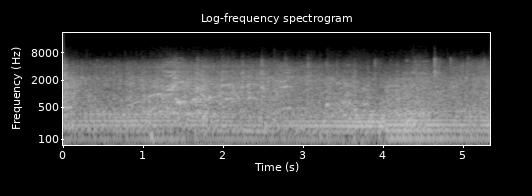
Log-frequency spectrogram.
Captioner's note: audience laughter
